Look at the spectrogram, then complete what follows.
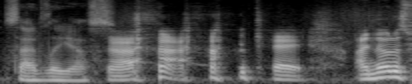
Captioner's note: laughs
